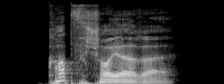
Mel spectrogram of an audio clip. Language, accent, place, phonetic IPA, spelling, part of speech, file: German, Germany, Berlin, [ˈkɔp͡fˌʃɔɪ̯əʁə], kopfscheuere, adjective, De-kopfscheuere.ogg
- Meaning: inflection of kopfscheu: 1. strong/mixed nominative/accusative feminine singular comparative degree 2. strong nominative/accusative plural comparative degree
